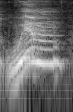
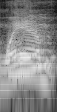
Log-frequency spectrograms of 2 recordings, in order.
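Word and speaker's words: Wim: him I'm like oh his name is not Wham it's whim whim whim Neil KB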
